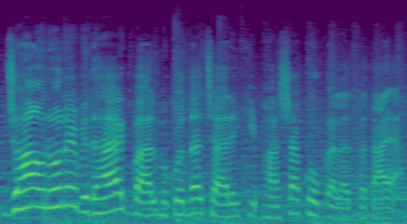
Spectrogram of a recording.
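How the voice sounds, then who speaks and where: Lively female news voice-over over music. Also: medium pitch, quick pace. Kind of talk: scripted news narration.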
